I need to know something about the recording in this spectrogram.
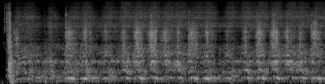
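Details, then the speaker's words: Big-block 454 square-body C30 dually, battery run down by headlights left on: the starter turns the engine over at a steady even beat and it never fires. No spark, though the distributor gets 12.02 V. "Um, no. I told you we was going to have ignition trouble. Sure did."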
